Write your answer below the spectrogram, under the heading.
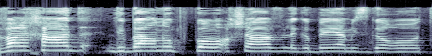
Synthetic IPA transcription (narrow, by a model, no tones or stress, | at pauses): vaʁeχadːibaʁnupo̞aχʃavle̞ɡabe̞jhamis̬ɡaʁo̞t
